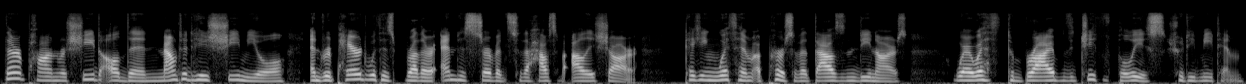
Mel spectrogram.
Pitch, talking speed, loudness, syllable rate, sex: 180 Hz, 200 wpm, -21 LUFS, 5.5 syllables/s, female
